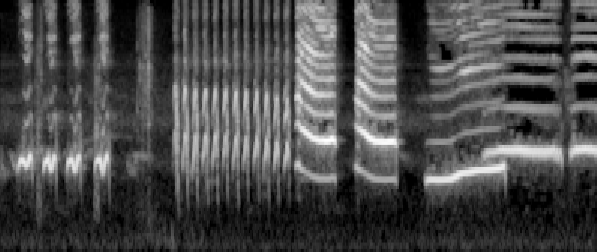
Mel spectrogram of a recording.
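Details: Silver-eared laughingthrush singing during morning voice training: four short slurred whistles, a fast rattling run of notes, then long loud ringing whistles, one rising slowly and the last held steady.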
